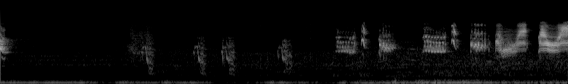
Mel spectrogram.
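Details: Hwamei singing a varied song praised by bird keepers: faint scattered notes at first, then a loud burst of rapid, harsh chattering phrases in the final two seconds.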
